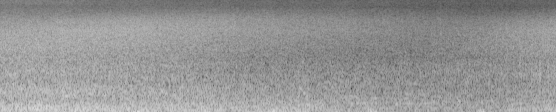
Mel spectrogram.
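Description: Stormy sea waves crash against a seaside embankment in Alushta, producing a loud, continuous roaring wash of surf with no pause, steady and close throughout.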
